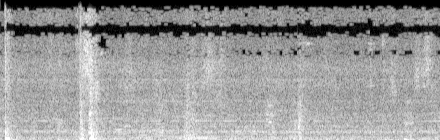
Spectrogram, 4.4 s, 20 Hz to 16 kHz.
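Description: Footsteps climbing carpeted stairs, a few dull knocks just after the start, about a second in and near the end, over the steady hum of an Airbus A380 cabin, with voices murmuring.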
